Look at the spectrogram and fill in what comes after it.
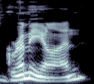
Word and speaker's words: Gremillion: So it's Gremillion because it's my family is French Cajun, right? So it's one of those pesky French names where the L's are silent.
